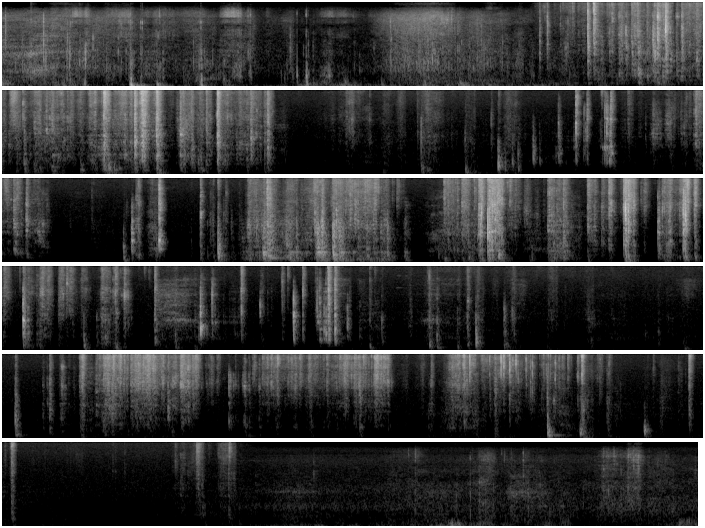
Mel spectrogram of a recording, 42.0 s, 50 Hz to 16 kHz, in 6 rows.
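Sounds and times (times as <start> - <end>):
clicks and knocks of handling: 15.2 - 26.2.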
